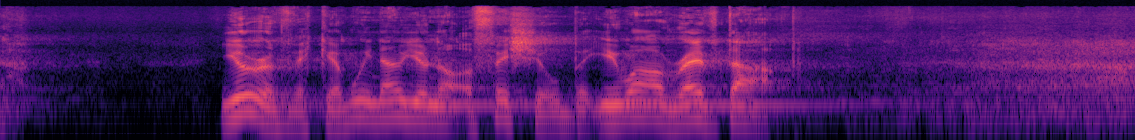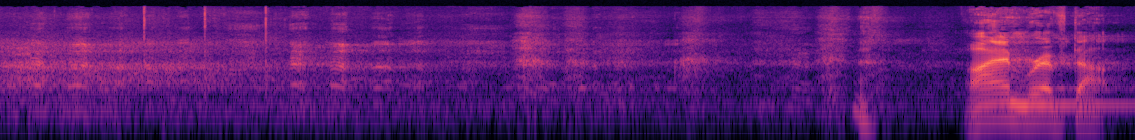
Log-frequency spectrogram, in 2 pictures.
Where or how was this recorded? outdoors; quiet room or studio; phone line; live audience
live audience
